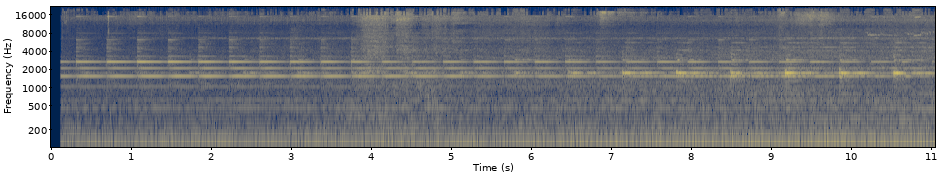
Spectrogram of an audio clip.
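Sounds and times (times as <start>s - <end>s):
diesel locomotive engine rumble: 0.1s - 11.0s.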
